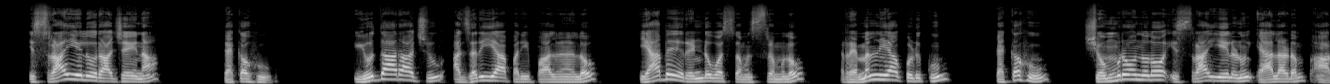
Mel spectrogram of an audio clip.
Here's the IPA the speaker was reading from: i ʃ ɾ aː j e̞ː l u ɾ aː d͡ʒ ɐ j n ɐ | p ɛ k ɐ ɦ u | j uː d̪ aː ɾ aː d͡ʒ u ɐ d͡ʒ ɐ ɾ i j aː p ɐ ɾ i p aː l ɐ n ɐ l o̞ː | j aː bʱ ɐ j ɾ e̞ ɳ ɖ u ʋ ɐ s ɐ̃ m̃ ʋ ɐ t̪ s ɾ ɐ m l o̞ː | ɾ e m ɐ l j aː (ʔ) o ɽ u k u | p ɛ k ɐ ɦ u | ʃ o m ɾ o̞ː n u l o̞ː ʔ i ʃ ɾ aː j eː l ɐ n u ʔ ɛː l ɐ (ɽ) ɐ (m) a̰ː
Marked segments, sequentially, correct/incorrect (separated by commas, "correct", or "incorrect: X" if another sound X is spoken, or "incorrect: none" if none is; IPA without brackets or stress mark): incorrect: k, correct, correct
